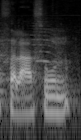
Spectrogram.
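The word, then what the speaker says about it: ثلاثون: ठीक है, इसको पढ़ेंगे हम, उर्दू में प्रोनाउंसिएशन होगा 30, अरबी में होगा सलासून।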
